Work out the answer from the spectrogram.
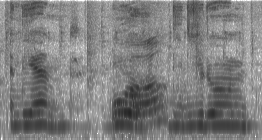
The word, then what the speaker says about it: Uhr: Uhr. You don't pronounce the R too hard Okay. there. R is like half silent.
